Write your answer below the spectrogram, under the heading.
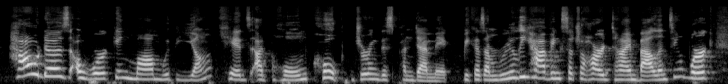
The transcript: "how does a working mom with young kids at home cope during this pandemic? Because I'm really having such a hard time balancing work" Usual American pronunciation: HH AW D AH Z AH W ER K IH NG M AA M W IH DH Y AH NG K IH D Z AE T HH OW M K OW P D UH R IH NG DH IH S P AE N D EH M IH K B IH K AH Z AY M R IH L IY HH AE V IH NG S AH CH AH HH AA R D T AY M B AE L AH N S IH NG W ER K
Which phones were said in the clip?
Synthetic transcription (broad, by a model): HH AW D AH Z AH W ER K IH NG M AA M W IH DH Y AH NG K IH D Z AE T HH OW M K OW P D UH R IH NG DH IH S P AE N D EH M IH K B IH K AH Z AY M R IH L IY HH AE V IH NG S AH CH AH HH AA R D T AY M B AE L AH N S IH NG W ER K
